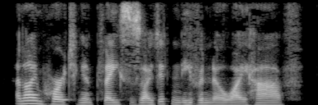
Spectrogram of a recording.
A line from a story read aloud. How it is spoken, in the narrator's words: laughed Paula, trying to put a brave face on it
